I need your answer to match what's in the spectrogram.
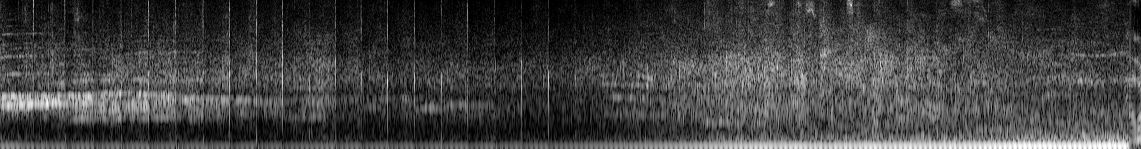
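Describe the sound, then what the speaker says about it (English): A graduation audience applauds at a university ceremony. Sharp claps open the clip, then build into a swelling wave of sustained clapping with cheers and whoops that grows louder toward the end. "and give them your applause"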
